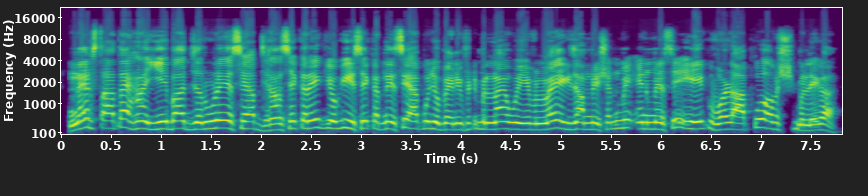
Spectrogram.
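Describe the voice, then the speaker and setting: A man from India, an English teacher, gives a spelling lesson in Hindi, turning his questions back on the students and elongating syllables. The recording is dry, and his high-sitting voice has a clean tone.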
